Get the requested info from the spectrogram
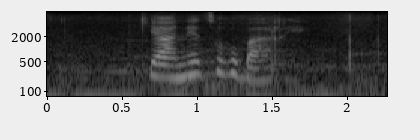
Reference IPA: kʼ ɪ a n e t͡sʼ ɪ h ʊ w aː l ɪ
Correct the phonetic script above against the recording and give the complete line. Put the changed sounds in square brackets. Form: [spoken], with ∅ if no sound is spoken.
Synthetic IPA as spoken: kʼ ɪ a n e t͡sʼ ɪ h ʊ [b] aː [r] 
